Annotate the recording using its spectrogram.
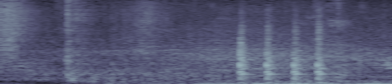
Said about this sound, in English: I knock on the door of the basement flat that's been raided.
